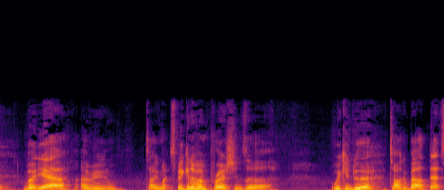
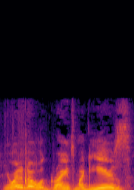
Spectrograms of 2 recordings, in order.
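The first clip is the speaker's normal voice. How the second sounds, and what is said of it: Poor cartoon character voice impression. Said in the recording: “That's a terrible Peter Griffin impression.”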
